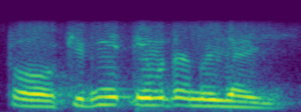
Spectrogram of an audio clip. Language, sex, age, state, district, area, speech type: Urdu, male, 18-30, Uttar Pradesh, Saharanpur, urban, conversation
